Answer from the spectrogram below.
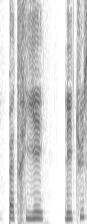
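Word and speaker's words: Patrier-Leclerc: qui est Jérémy Patrier-Létus, c'est ça, je prononce bien ? – Absolument, oui.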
